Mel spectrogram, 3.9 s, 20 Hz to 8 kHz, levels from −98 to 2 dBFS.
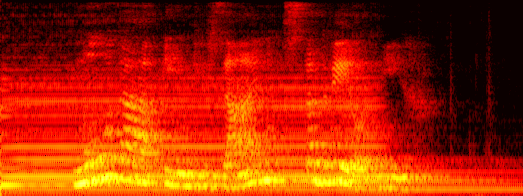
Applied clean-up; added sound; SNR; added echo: none; Bowed string instrument; 7 dB; reverberation time 2.1 s.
